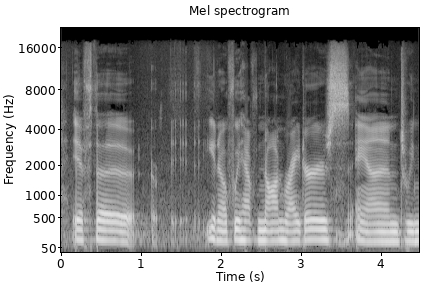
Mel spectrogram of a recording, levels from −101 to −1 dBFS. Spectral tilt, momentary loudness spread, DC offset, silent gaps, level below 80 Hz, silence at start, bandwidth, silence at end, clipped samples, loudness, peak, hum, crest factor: -5 dB/octave; 17 LU; under 0.1%; none; -50 dBFS; 0 s; 18 kHz; 0 s; under 0.1%; -16 LUFS; -4 dBFS; none; 12 dB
